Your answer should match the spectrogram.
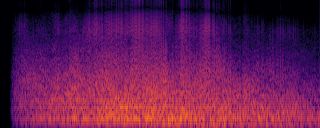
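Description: Intro sound effect for a logo card: a loud, steady rushing noise that swells in at once and begins to fade near the end.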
